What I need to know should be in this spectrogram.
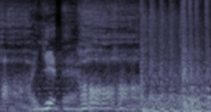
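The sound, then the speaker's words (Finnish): Rapid gunfire as a magazine is emptied, a dense crackling run of shots that blurs into a near-continuous roar, with a short vocal groan early on. “Jarmo ampuu Jeten lippaan tyhjäksi”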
